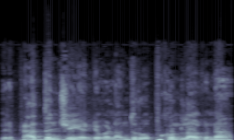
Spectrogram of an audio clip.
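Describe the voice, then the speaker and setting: A man's voice: mid-range voice, steady tone, fast talker, a little mellow, pitched below the performer's own voice, natural voice. A man voicing a pleading young woman. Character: worried young woman seeking prayer.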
